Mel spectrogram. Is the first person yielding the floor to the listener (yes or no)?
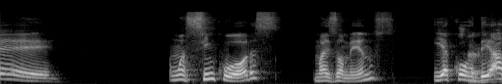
no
